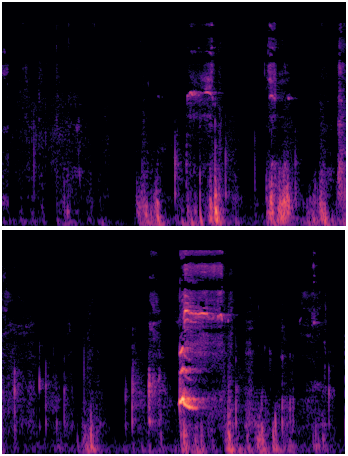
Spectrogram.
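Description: Blue heeler puppy playing with a rubber toy on bedding: scattered soft thumps and rustles as it mouths and grabs the toy. About six and a half seconds in there is one short, loud, high-pitched squeal that falls in pitch.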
